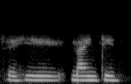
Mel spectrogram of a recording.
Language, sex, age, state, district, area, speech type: Manipuri, female, 18-30, Manipur, Senapati, urban, conversation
